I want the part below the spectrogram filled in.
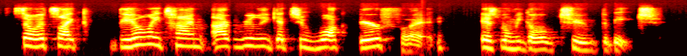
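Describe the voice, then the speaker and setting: With an American accent and a normal speaking voice, a woman speaks fairly slowly at a fairly high pitch with lively intonation. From Chicago. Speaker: podcast co-host. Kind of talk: casual chat.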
